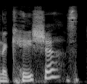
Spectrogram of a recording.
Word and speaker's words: acacia: There's definitely blood in it, as well as resin and acacia. Did I say that right? Acacia? – Mm-hmm.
